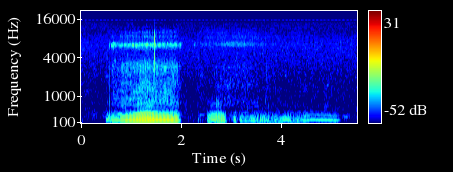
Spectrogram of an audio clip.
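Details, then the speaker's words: A sleeping pet dog gives a loud, rattling, low-pitched snore, then shorter fluttering sounds in the same breath; snoring. "Bella, you're snoring. Bella, you're snoring."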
